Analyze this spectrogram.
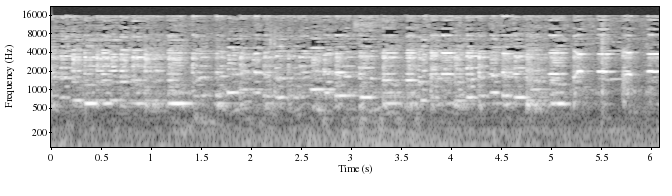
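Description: Tinny electronic melody from a battery-operated toy auto rickshaw's built-in speaker, playing while the toy drives about with its lights flashing. Near the end the tune breaks into short, clipped notes.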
